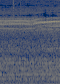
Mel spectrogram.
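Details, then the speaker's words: Homemade budget ventilator-alternative blower, plugged in and past its motor initialization, running in low-pressure CPAP mode: a steady high motor whine with rushing air as it blows continuously to push air into the lungs. "it starts off in a low pressure level CPAP mode so it's blowing continuously right now with the air pressure and this will push air into your lungs"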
